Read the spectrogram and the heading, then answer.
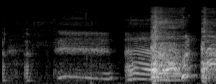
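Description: Coughing and throat clearing from someone recovering from the flu: a voiced, gravelly clearing of the throat, then a few harsh, loud cough bursts in quick succession, with no talk.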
